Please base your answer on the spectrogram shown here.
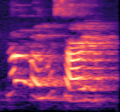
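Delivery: high, loud and stubborn, refusing to budge; defiant refusal. Retold or imitated. To the spirit ordering her out, a defiant loud refusal. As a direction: plant your feet and refuse.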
